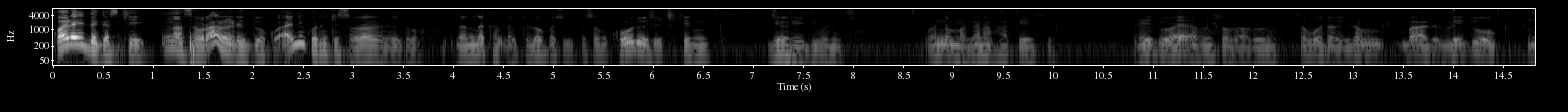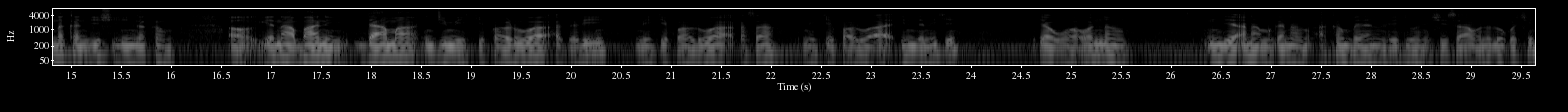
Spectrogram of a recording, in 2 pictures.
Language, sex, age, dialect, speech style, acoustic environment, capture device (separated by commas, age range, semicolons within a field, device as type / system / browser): Hausa, male, 25-34, Nigeria - Kano, happy, traffic, mobile / Linux / Chrome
